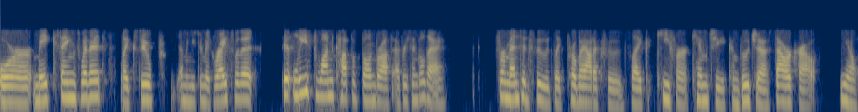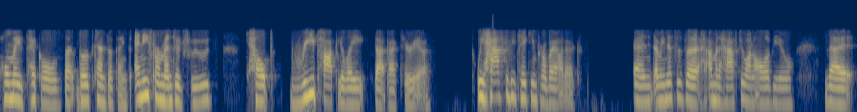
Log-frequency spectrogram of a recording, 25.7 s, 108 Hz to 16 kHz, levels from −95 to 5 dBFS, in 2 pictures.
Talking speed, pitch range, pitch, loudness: 170 wpm, 165-200 Hz, 180 Hz, -26 LUFS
